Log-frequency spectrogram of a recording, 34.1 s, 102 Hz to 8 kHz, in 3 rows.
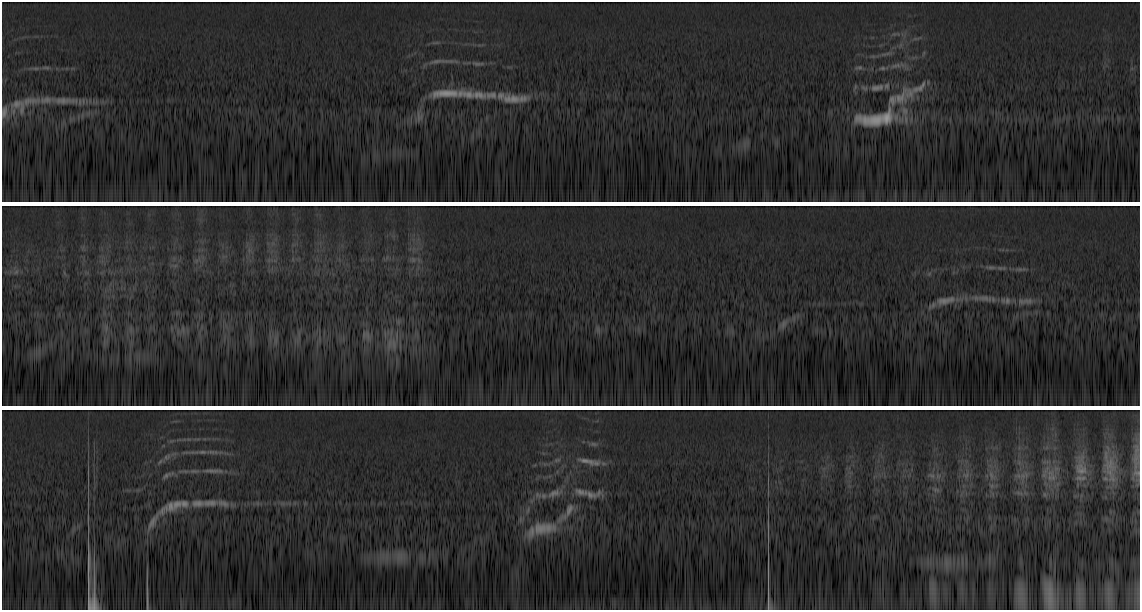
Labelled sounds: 0.0	0.9	humpback whale, 0.80 to 3.8 kHz
4.2	5.3	humpback whale, 0.80 to 3.3 kHz
8.5	9.3	humpback whale, 0.80 to 3.2 kHz
20.6	21.7	humpback whale, 0.80 to 4.2 kHz
24.0	25.2	humpback whale, 0.80 to 8.0 kHz
28.0	28.8	humpback whale, 1.1 to 6.8 kHz

